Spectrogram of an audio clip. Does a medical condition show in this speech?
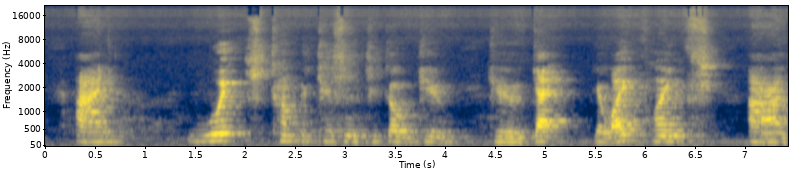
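Yes: cerebral palsy; mild, ataxic type.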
